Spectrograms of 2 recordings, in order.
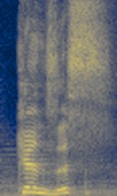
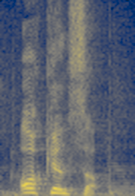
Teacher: Dans Kansas, le can était accentué. Mais là, le can, K-A-N, dans Arkansas, c'est la partie qui est non accentuée.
